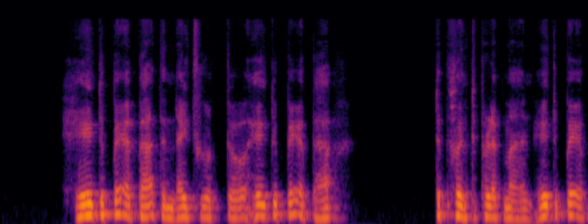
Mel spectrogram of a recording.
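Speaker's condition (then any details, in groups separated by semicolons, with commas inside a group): Profound deafness, born profoundly deaf, cochlear implant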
